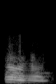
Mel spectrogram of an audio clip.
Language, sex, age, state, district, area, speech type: Urdu, male, 30-45, Maharashtra, Nashik, urban, conversation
